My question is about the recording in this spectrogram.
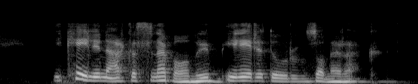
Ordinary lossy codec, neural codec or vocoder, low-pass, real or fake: MP3, 96 kbps; codec, 16 kHz, 1 kbps, X-Codec, HuBERT features, trained on LibriSpeech; 7.2 kHz; fake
